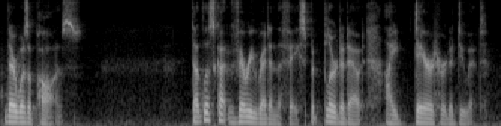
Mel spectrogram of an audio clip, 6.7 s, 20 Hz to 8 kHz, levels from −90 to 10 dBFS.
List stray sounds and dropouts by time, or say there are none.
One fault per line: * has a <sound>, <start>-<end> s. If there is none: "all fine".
all fine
